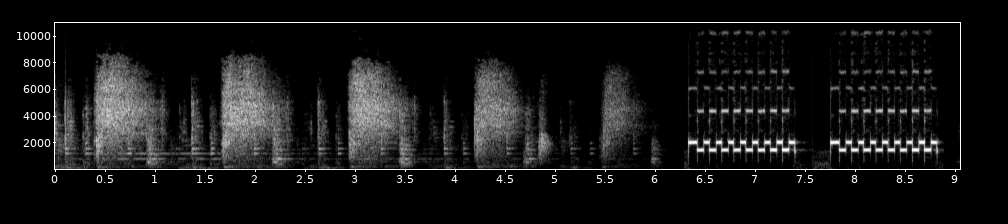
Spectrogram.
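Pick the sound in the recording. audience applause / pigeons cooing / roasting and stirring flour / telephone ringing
telephone ringing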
